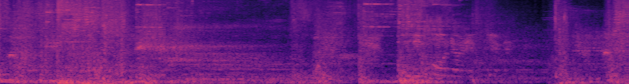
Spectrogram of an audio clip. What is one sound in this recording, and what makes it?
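Magic blasts and clashing hits burst in a fast fight.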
